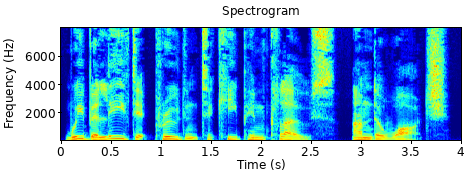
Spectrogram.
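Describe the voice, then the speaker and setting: A man's voice: medium pitch, big pitch swings, takes it slowly, a little mellow, dry recording, studio quality. A man voicing a dutiful police inspector who speaks formally and deferentially.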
